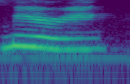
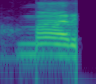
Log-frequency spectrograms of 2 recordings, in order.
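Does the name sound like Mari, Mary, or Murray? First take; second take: Mary; Mari. First: The name sounds like 'Mary', with an 'air' vowel. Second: The name sounds like 'Mari', with an 'ah' vowel. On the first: "it's Mary"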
